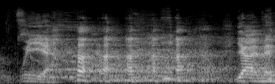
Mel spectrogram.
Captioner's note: laughter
